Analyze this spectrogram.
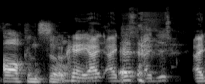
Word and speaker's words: Arkansas: is Kansas pronounced Kansas and Arkansas is pronounced aranso okay I I just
